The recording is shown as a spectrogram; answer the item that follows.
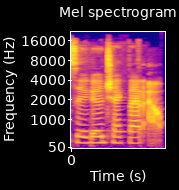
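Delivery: ordinary delivery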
